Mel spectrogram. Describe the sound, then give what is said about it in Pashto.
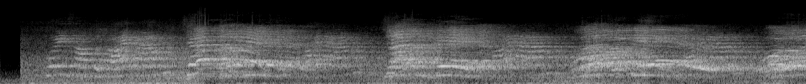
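Children's voices fill a school for working children in Peshawar: a steady, loud babble of many kids talking and shouting at once, with the chatter swelling in waves. “دا اوازونه د خواري مزدوري کوونکو ماشومان لپاره په پیښور کې د رڼا چایلډ ویلفیر فاونډیشن په نامه خوانځي دي”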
